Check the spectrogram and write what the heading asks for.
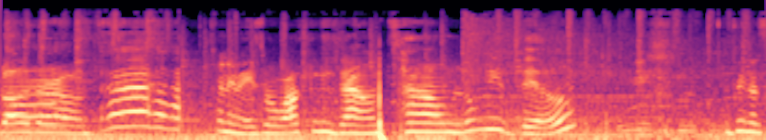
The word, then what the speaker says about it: Louisville: Louisville, Louisville, Louisville. I was saying Louisville. I don't care what, because that's how it's spelled.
